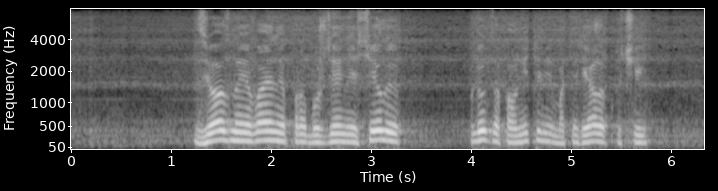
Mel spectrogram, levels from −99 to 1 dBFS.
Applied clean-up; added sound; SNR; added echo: none; none; none; none.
